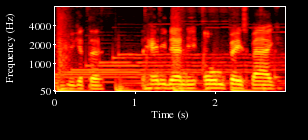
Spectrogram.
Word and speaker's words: Hommeface: You get the handy dandy Hommeface bag. The H is silent. That's a silent H there. Hommeface, because it's French for man face.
